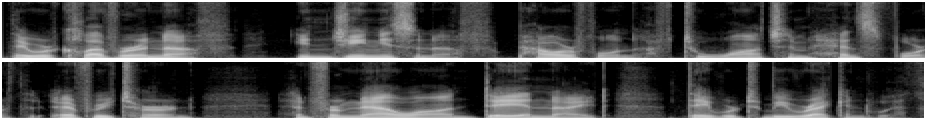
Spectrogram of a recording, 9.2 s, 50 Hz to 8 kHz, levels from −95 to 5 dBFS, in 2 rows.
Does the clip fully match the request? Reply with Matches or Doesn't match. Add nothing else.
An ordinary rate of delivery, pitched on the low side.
Matches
